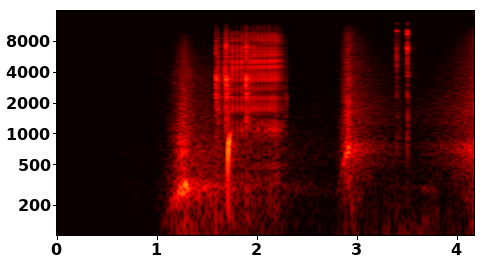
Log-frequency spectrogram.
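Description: Animation sound effects: starting about a second in, a swelling whoosh with a short pitched plop in it, then a second, shorter whoosh and two faint ticks.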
